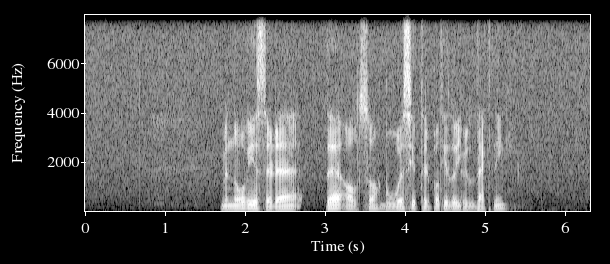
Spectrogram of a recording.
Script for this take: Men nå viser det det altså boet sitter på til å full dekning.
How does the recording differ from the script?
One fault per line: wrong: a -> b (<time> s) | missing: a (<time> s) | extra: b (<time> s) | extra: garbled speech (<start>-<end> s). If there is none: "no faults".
no faults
